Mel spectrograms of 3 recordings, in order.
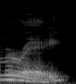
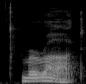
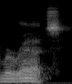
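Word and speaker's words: Muret: Steven of Marray, Morat it's pronounced, I think, but m au mur a t.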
